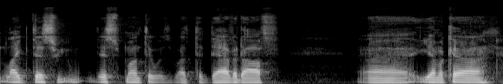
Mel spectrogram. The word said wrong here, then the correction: Yamasa: I'm probably saying that wrong. – Yamasa. – Yeah.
